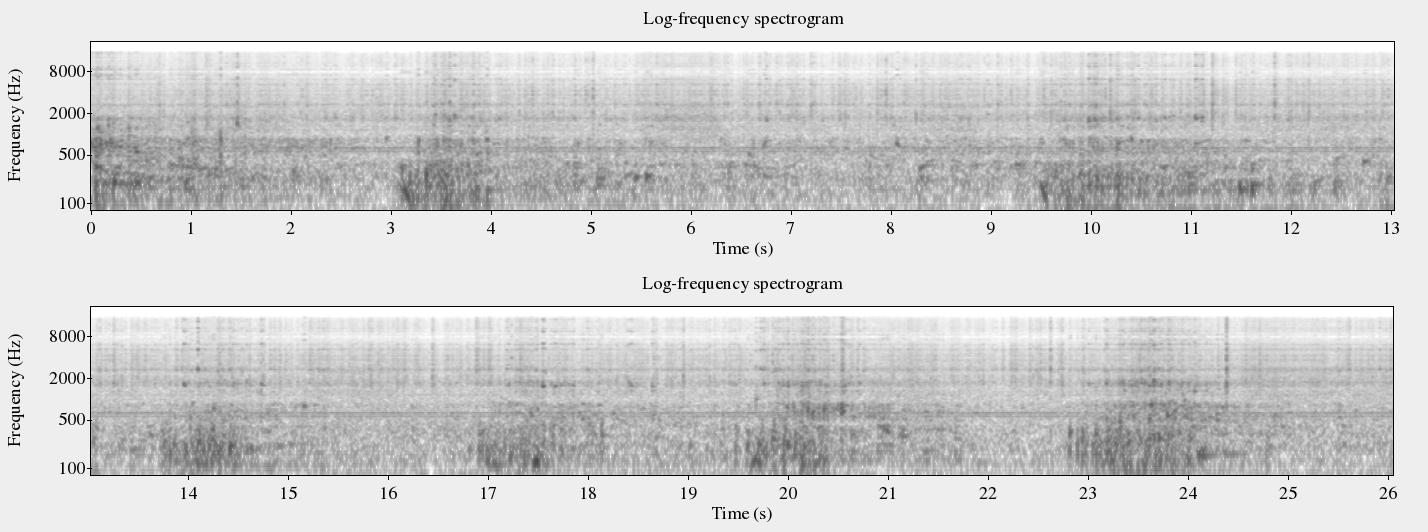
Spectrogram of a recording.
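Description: Scuba diver's regulator breathing heard underwater: bubbly exhalation bursts swell and fade every three to four seconds over a steady hum.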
